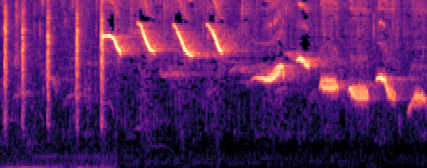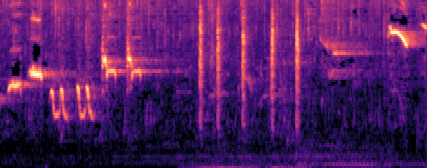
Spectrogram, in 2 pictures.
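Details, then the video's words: White-rumped shama crackling call ("kretekan") used to provoke other shamas: rich, varied whistled phrases mixed with sharp, dry crackling clicks bursting out several times a second. "kretekan murai trotol"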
